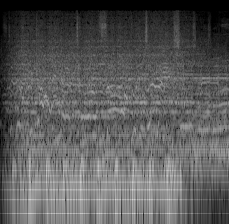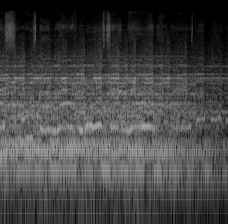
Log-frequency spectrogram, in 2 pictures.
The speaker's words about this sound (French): des coupures abruptes sur des hurlements, comme une scène d'un film qui couperait en pleine crise de nerfs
